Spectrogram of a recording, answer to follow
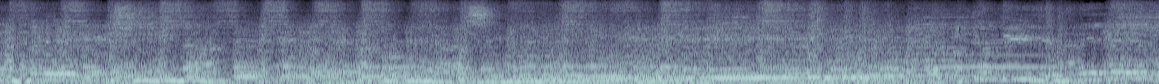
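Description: Rock band playing live, guitars and drum kit, in a passage of the song with no sung words.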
